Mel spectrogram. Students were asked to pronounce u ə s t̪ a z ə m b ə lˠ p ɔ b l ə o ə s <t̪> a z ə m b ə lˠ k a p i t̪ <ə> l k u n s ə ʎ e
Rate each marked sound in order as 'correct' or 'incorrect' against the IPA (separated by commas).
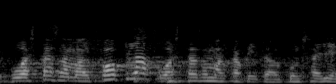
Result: correct, incorrect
